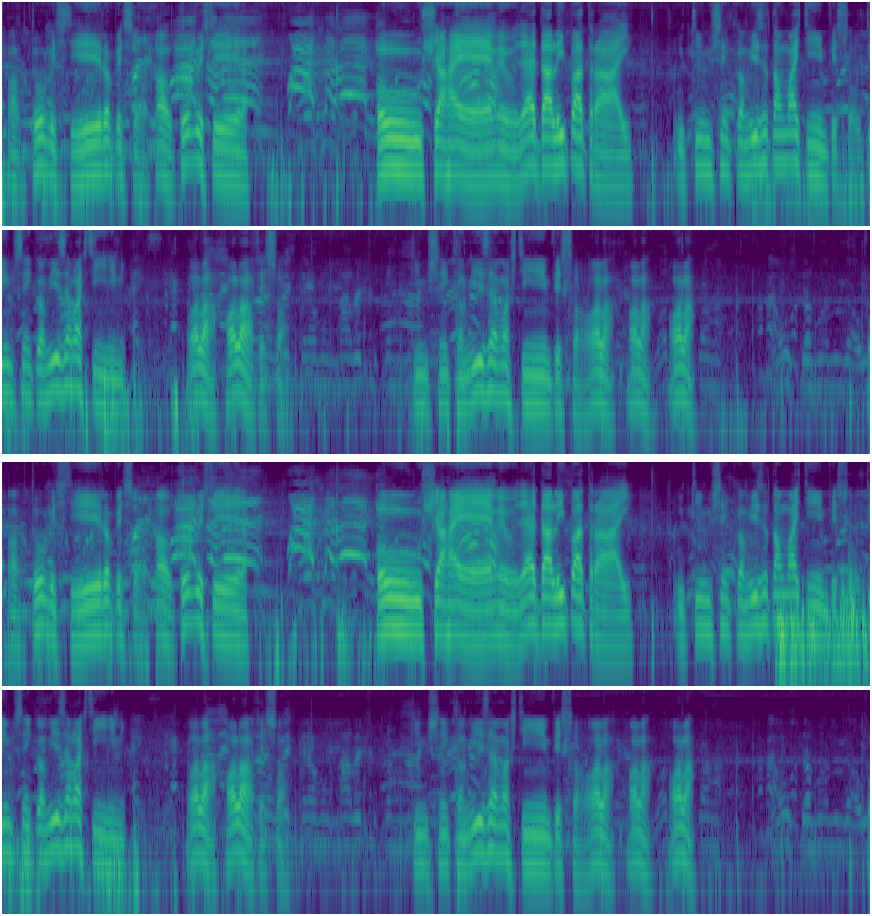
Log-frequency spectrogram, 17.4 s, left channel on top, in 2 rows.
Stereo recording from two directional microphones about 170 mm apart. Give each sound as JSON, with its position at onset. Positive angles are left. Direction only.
{"t": 0.0, "sound": "speech", "side_deg": 0}
{"t": 1.7, "sound": "speech", "side_deg": 75}
{"t": 2.4, "sound": "a sound", "side_deg": 75}
{"t": 3.7, "sound": "speech", "side_deg": 0}
{"t": 13.2, "sound": "speech", "side_deg": 0}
